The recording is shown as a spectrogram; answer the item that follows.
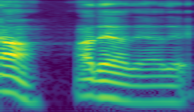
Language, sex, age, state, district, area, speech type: Malayalam, male, 45-60, Kerala, Kozhikode, urban, spontaneous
